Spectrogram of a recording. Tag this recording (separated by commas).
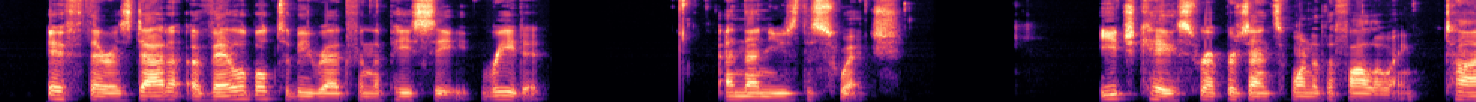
Speech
